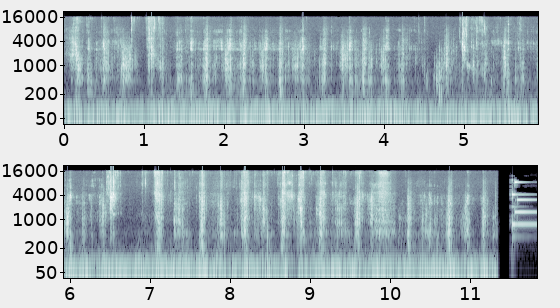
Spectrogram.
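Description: Close-miked eating sounds: dense wet chewing and mouth clicks and crackles. Near the end they cut off abruptly and a single bell-like ding rings out and fades.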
